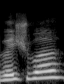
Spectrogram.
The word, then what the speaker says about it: visual: it before that in visual we have v a v u l But when we say this quickly this a is negligible here. This is the sure sound and the word will be visual.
